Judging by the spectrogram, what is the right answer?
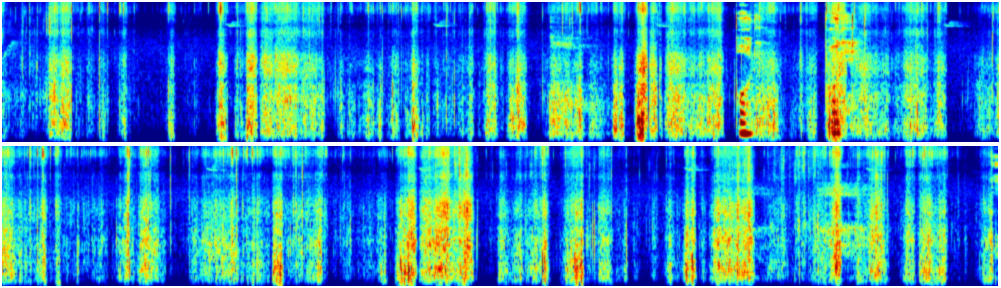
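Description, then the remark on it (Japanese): An ear pick scrapes earwax inside an ear in dense, repeated bursts of crackly, gritty rubbing, with irregular rhythm and short pauses, moderately loud throughout. “耳かき棒を伝わって私の手でも音がわかるのですから、あなたにもわかりますでしょう。”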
